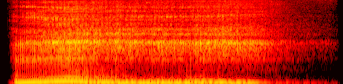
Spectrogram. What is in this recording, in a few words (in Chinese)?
happy, zh; Chaknight; Dota 2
